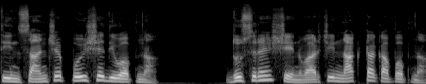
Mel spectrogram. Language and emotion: Goan Konkani, neutral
